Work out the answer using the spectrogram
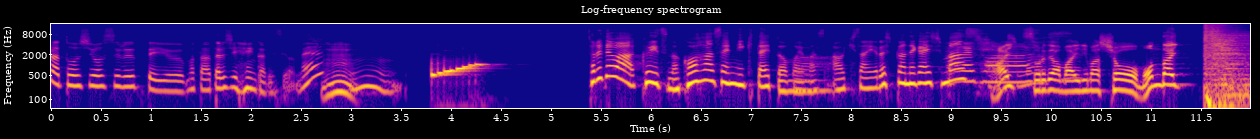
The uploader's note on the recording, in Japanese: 番組初の公開収録の模様です！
